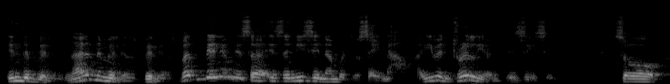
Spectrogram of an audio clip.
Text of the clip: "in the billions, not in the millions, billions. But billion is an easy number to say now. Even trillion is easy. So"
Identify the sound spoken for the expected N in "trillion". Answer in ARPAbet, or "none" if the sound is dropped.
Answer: N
